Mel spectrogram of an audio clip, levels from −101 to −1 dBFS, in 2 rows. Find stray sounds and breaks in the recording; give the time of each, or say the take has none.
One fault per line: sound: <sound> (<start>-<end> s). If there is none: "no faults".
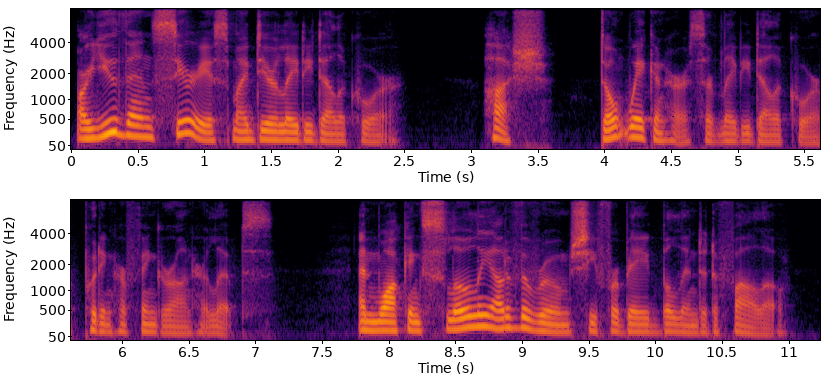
no faults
